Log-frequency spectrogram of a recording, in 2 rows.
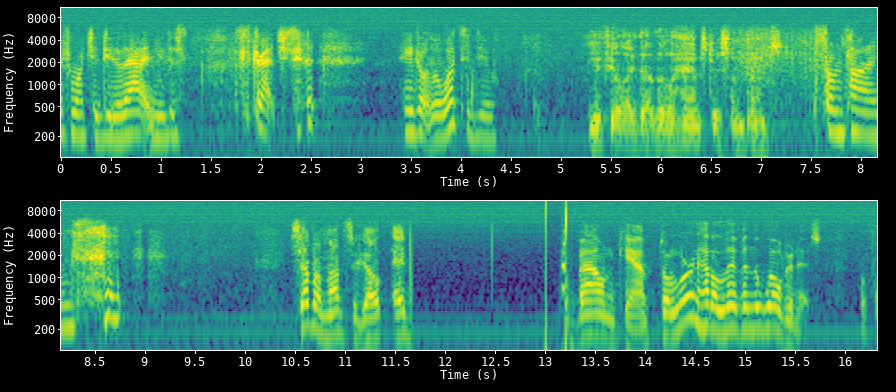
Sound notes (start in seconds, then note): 8.2 giggles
